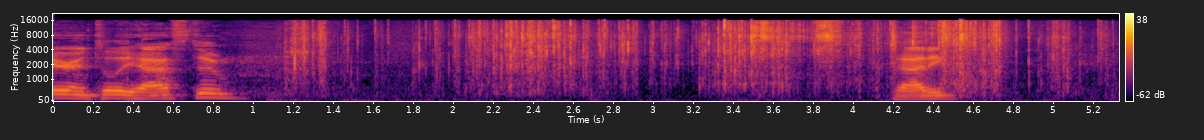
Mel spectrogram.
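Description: A foil card wrapper crinkles and tears.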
